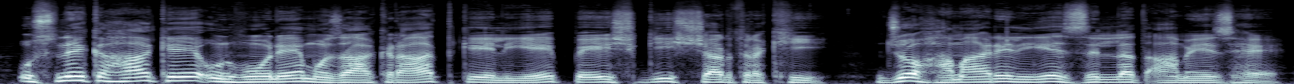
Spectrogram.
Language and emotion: Urdu, neutral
